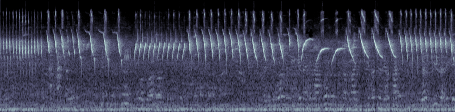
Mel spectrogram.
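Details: Yorkshire canary singing a long-duration, richly varied song: rapid runs of high, sharp repeated notes, fast descending sweeps and a few slurred whistles, delivered in trills of around three notes per second with brief pauses.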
